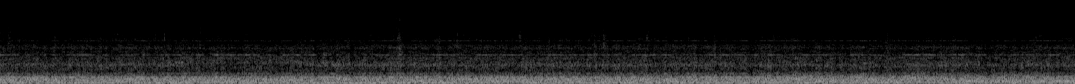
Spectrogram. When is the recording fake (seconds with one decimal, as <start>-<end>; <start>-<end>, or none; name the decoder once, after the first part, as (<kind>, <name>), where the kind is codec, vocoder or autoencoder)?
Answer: 8.6-9.3 (codec, SNAC)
